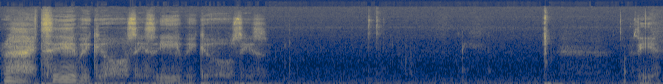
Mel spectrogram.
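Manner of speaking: soft unvoiced murmur; a hushed running aside to himself; whisper. Real, not acted. Whispering while searching.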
